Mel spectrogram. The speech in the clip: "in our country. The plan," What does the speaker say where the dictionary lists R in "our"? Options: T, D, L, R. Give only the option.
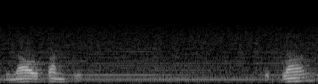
L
